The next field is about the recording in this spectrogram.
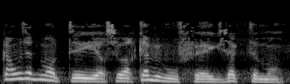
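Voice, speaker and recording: An actor playing a shrewd, courteous police commissioner who questions suspects formally in a radio mystery. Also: male voice, on the high side, sing-song, moderate pace, dark tone. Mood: inquisitive. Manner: formal, probing, polite. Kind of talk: French radio mystery drama acting. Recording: dull, band-limited radio drama recording.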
